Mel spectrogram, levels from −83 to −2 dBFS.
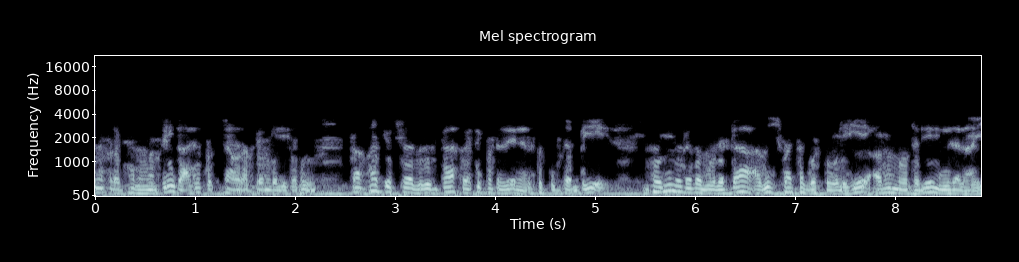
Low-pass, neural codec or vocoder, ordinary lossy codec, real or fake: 3.6 kHz; codec, 16 kHz in and 24 kHz out, 2.2 kbps, FireRedTTS-2 codec; none; fake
